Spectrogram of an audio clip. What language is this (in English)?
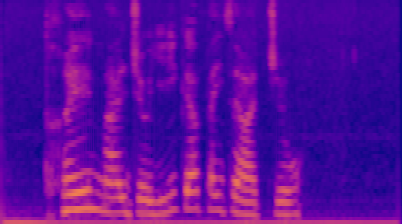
Esperanto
